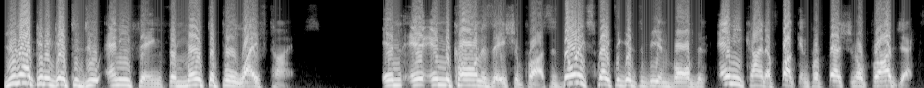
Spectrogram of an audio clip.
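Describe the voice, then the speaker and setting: Guy ranting furious and cursing, high voice, super dry close sound, keeps restarting his sentences. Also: animated, fast talker, darkish tone, no echo, low-quality recording. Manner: furious, profane, accusing; rambling, restarts mid-sentence. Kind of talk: angry monologue rant.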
